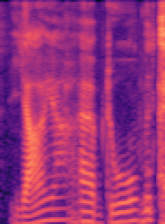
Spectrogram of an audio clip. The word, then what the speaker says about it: Yahya Abdul-Mateen: How do you pronounce his name? Yahya Abdul-Mateen.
